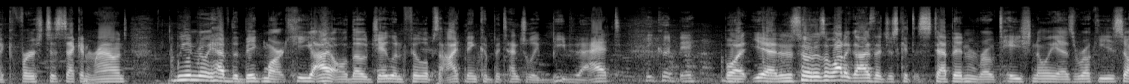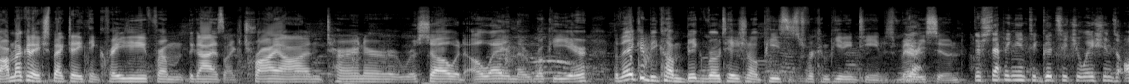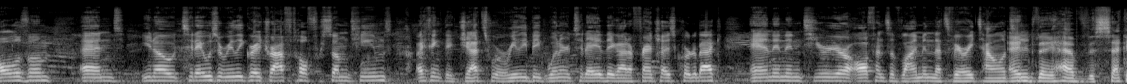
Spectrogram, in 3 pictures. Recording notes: We recorded this episode LIVE during the NFL draft from the basement of my dorm in Wiley Hall at Purdue University where we could get live reactions to draft picks.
